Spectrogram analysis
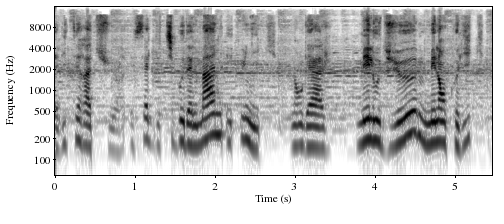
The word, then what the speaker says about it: Daelman: Thibault Delman, ça ne s'écrit pas comme ça se prononce, il y a un piège, un A avant le E. Delman, littéralement homme de la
